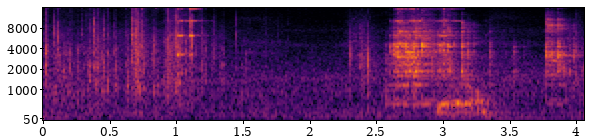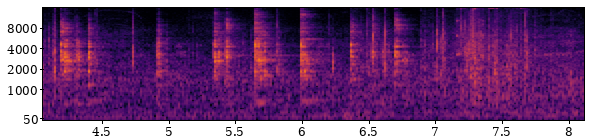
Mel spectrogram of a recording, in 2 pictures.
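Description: Metallic clinks and ratcheting taps while new bolts go into an LS engine, a string of short, irregular clicks and rattles at close range, with a brief low scrape partway through and no talking.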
